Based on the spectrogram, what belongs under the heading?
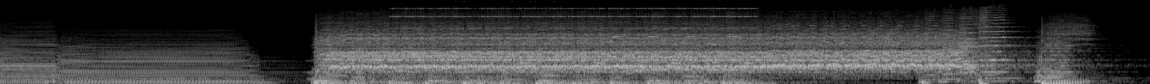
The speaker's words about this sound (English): ending with the iconic Adams doorbell, that foghorn.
